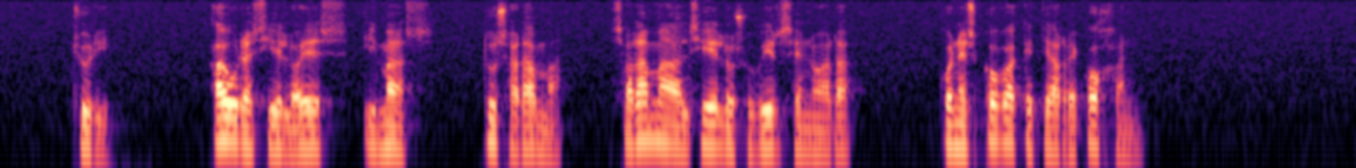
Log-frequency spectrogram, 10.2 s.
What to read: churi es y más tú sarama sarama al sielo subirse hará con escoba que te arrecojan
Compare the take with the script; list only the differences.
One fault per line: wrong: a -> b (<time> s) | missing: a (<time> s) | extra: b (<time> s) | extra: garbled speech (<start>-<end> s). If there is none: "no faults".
extra: aura sielo (1.7 s)
extra: no (6.0 s)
